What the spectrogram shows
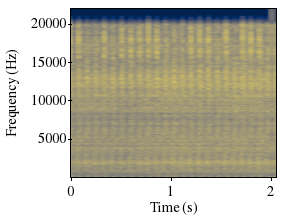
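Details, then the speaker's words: Yamaha Crosser motorcycle, owned since new: steady single-cylinder idle with even firing pulses and a light mechanical tick on top, a sound every Crosser has; normal engine noise at idle, not a defect. "Esse barulho é normal na Moto Crosser, não fique achando que é defeito, não fique achando que é problema, é um barulho extremamente normal e toda a Crosser tem, né?"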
